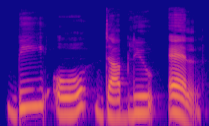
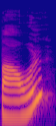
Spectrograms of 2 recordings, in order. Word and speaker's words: bowl: pronounce this word often now how do we pronounce b-o-w-l is it bowel no it's bowl bowl i have a bowl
